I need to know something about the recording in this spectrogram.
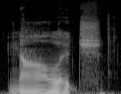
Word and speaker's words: knowledge: and we have knowledge this one's like no like there is a silent K like no here so knowledge knowledge okay here we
